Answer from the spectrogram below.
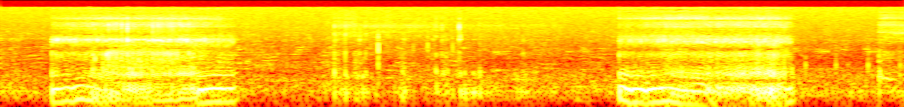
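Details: Two long, loud, buzzing snores, each about two seconds, separated by quieter breathing and light rustling; snoring.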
